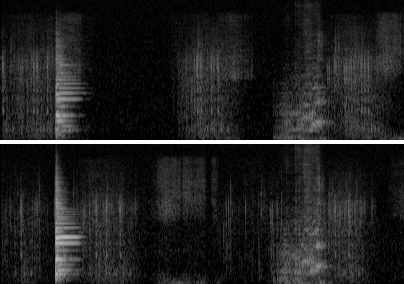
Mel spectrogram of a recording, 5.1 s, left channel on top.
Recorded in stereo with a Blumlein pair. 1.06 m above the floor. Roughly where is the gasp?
No gasp in this recording.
